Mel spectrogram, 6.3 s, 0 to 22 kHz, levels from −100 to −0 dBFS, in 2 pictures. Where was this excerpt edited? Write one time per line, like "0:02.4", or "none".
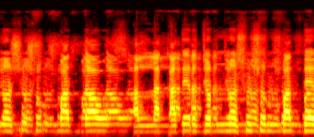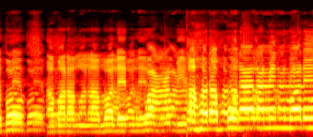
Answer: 0:05.0

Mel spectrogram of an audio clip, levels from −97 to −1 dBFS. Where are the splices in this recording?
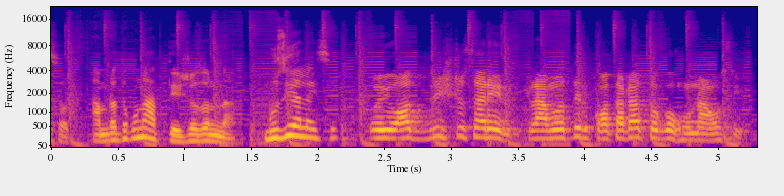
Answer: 0:02.2

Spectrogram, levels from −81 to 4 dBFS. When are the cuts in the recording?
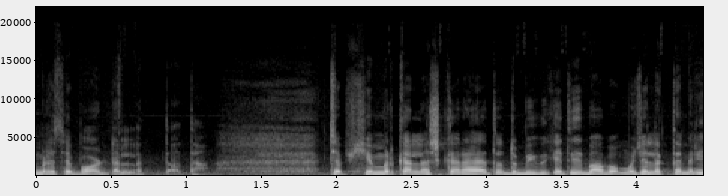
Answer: none

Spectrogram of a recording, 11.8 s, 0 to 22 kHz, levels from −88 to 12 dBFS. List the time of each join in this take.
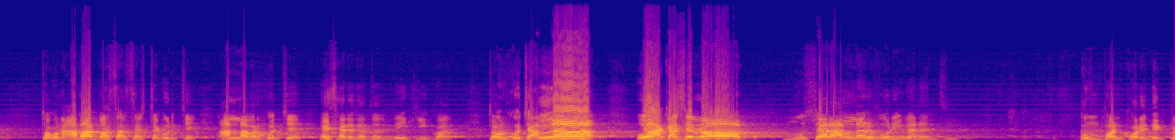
0:10.8

